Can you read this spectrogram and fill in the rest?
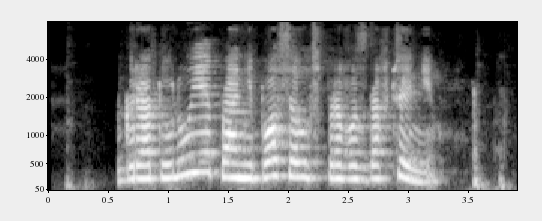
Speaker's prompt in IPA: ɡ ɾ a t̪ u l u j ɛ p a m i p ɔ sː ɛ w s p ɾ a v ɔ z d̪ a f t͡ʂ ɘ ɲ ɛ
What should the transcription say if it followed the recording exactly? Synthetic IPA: ɡ ɾ a t̪ u l u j ɛ p a ɲ i p ɔ s ɛ w s p ɾ a v ɔ z d̪ a f t͡ʂ ɘ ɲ i

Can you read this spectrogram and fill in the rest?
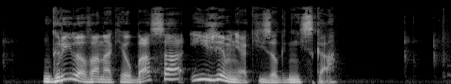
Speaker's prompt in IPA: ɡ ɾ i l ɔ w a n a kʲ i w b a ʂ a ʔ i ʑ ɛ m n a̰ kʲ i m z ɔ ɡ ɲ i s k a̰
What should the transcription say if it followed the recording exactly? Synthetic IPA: ɡ ɾ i l ɔ v a n a kʲ ɛ w b a s a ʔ i ʑ ɛ m ɲ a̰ kʲ i z ɔ ɡ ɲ i s k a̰

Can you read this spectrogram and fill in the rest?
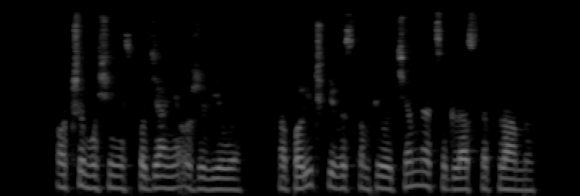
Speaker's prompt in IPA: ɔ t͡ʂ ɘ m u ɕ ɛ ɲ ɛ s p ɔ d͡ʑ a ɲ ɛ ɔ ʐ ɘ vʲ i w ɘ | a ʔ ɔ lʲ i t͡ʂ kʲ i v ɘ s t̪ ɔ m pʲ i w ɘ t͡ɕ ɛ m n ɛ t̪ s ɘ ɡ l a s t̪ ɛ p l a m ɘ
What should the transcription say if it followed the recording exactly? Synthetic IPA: ɔ t͡ʂ ɘ m u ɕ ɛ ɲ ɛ s p ɔ d͡ʑ a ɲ ɛ ɔ ʐ ɘ vʲ i w ɘ | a p ɔ lʲ i t͡ʂ kʲ i v ɘ s t̪ ɔ m pʲ i w ɘ t͡ɕ ɛ m n ɛ t̪ s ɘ ɡ l a s t̪ ɛ p l a m ɘ

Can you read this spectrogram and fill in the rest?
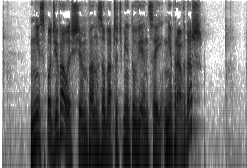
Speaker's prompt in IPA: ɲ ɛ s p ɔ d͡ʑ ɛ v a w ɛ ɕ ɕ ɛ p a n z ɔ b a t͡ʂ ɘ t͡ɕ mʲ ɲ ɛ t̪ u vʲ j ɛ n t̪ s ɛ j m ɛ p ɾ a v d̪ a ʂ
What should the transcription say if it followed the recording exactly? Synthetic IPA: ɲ ɛ s p ɔ d͡ʑ ɛ v a w ɛ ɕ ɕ ɛ p a n z ɔ b a t͡ʂ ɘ t͡ɕ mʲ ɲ ɛ t̪ u vʲ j ɛ n t̪ s ɛ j ɲ ɛ p ɾ a v d̪ a ʂ

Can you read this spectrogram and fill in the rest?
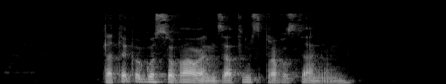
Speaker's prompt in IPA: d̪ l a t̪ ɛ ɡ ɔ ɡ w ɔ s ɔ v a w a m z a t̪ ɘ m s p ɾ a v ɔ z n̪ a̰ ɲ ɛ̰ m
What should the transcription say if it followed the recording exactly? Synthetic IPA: d̪ l a t̪ ɛ ɡ ɔ ɡ w ɔ s ɔ v a w ɛ m z a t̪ ɘ m s p ɾ a v ɔ z d̪ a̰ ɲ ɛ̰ m

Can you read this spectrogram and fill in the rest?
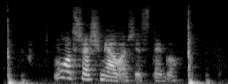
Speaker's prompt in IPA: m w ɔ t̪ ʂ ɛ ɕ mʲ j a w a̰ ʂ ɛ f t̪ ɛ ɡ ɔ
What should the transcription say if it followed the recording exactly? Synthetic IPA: m w ɔ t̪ ʂ a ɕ mʲ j a w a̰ ɕ ɛ s t̪ ɛ ɡ ɔ

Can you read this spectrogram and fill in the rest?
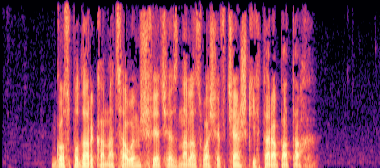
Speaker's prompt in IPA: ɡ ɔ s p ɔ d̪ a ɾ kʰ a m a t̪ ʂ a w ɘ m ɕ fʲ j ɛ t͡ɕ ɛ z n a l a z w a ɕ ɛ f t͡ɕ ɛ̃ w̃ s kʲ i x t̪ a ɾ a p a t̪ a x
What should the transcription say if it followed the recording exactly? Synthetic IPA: ɡ ɔ s p ɔ d̪ a ɾ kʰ a n a t̪ s a w ɘ m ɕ fʲ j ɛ t͡ɕ ɛ z n a l a z w a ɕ ɛ f t͡ɕ ɛ̃ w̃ ʂ kʲ i x t̪ a ɾ a p a t̪ a x

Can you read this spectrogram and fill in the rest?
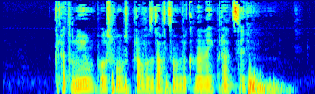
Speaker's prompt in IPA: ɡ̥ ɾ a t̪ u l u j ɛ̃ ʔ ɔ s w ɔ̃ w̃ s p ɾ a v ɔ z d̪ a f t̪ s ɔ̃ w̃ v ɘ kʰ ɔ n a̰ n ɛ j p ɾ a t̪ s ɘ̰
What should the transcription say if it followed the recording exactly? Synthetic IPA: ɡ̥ ɾ a t̪ u l u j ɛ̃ p ɔ s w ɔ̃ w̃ s p ɾ a v ɔ z d̪ a f t̪ s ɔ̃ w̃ v ɘ k ɔ n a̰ n ɛ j p ɾ a t̪ s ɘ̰

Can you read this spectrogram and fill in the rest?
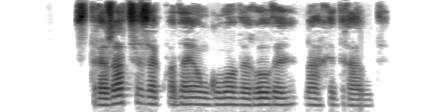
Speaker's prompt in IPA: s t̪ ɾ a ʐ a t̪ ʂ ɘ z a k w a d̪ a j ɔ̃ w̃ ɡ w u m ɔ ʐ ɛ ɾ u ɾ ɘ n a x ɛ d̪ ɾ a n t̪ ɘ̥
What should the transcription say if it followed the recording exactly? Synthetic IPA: s t̪ ɾ a ʐ a t̪ s ɘ z a k w a d̪ a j ɔ̃ w̃ ɡ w u m ɔ v ɛ ɾ u ɾ ɘ n a x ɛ d̪ ɾ a n t̪ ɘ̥

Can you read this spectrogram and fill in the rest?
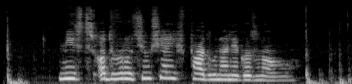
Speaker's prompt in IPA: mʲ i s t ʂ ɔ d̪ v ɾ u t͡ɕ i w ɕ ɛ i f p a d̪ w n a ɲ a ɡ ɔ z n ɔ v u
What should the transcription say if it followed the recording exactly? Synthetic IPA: mʲ i s t ʂ ɔ d̪ v ɾ u t͡ɕ i w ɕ ɛ i f p a d̪ w n a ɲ ɛ ɡ ɔ z n ɔ v u

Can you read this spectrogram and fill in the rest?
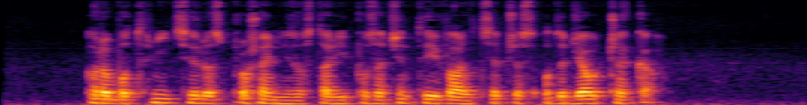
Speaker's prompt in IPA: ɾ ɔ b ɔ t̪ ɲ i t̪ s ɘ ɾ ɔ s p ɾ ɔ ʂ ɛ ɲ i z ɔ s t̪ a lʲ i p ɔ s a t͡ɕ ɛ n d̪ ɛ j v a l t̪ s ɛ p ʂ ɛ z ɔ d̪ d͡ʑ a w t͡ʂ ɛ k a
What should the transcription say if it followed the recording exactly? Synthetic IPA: ɾ ɔ b ɔ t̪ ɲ i t̪ s ɘ ɾ ɔ s p ɾ ɔ ʂ ɛ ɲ i z ɔ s t̪ a lʲ i p ɔ z a t͡ɕ ɛ n t̪ ɛ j v a l t̪ s ɛ p ʂ ɛ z ɔ d̪ d͡ʑ a w t͡ʂ ɛ k a

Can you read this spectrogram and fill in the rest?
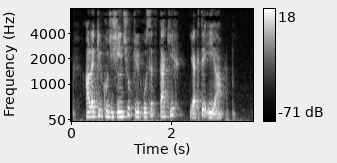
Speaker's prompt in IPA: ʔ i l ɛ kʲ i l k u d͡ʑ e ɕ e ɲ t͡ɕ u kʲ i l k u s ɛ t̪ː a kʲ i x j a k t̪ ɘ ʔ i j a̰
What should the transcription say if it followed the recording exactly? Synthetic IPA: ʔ a l ɛ kʲ i l k u d͡ʑ e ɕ e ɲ t͡ɕ u kʲ i l k u s ɛ t̪ː a kʲ i x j a k t̪ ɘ ʔ i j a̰

